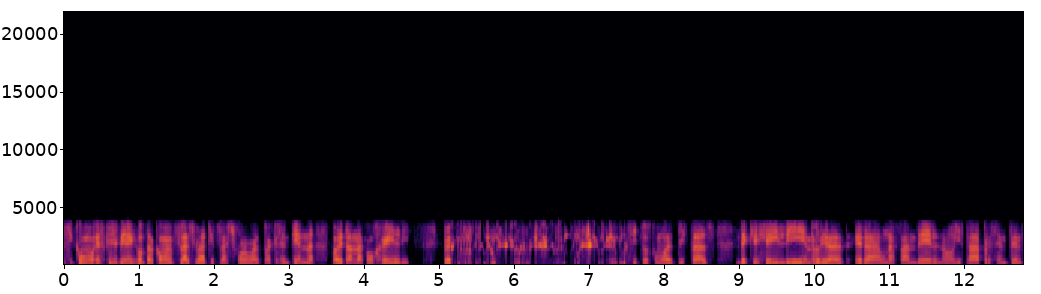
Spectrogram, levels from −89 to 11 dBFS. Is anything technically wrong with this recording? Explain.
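Yes. From 5.14 to 7.52 s there's a codec payload misread: the AMR frames were packed octet-aligned but unpacked as bandwidth-efficient, so every field lands in the wrong place. The speech turns into garbled noise and warble that barely tracks it, all on top of the narrowband phone sound that tops out around 3.5 kHz.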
